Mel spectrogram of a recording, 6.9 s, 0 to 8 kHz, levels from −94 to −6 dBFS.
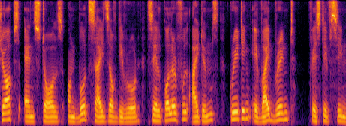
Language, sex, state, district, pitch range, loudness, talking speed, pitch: English, male, Sikkim, Gangtok, 115-155 Hz, -19 LUFS, 145 wpm, 125 Hz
